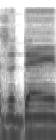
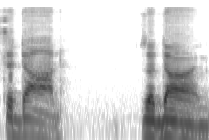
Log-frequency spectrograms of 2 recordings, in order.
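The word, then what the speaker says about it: Zidane: definitely heart-wrenching I love the Love Story between zadane and Dagger um all right I know that I correct your pronunciation of names a lot like we had the whole moral conversation and oh yeah it's zadon zadon got it I I said it wrong too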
